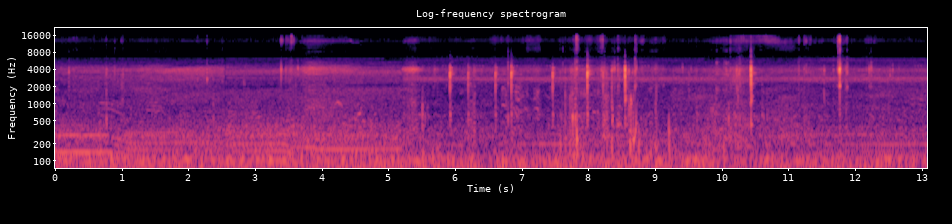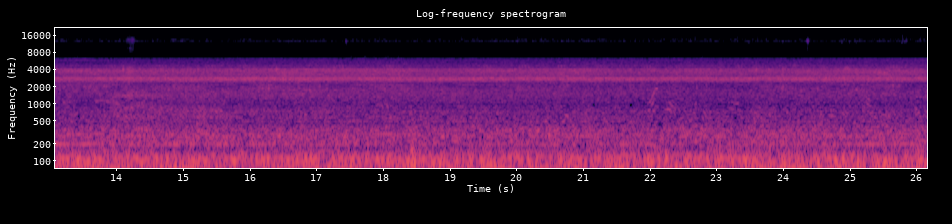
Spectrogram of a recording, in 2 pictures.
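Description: An angler moving over bank rocks and handling rod and reel: a string of sharp clicks and knocks about six to twelve seconds in, then a faint, steady high-pitched hum.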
